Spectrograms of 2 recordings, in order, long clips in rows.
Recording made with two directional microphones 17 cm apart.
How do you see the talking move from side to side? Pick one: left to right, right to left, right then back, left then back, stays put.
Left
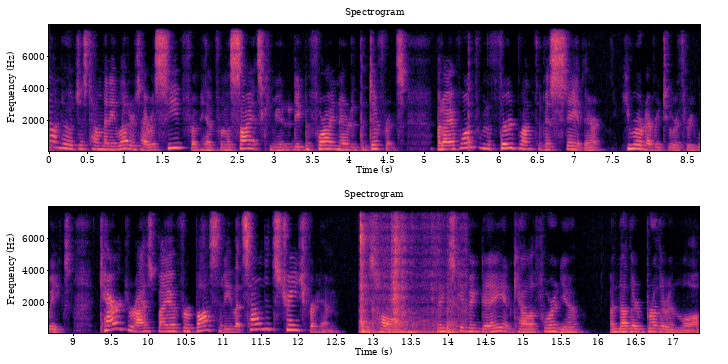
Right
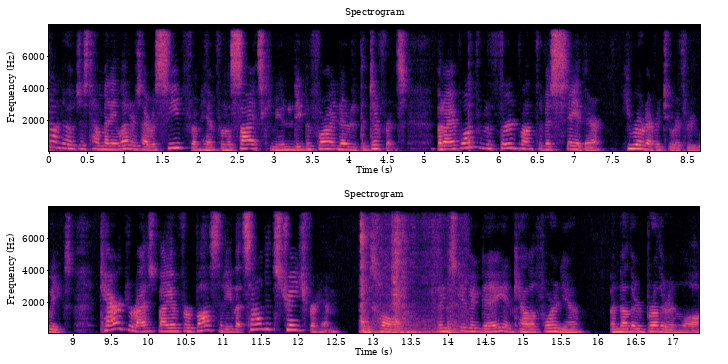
stays put.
